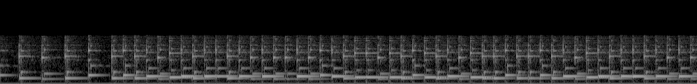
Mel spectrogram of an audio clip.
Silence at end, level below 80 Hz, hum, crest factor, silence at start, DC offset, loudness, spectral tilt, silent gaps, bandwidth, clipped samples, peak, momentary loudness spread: 0 s; -62 dBFS; none; 14 dB; 0 s; 0.6%; -31 LUFS; -2 dB/octave; none; 4 kHz; under 0.1%; -18 dBFS; 4 LU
